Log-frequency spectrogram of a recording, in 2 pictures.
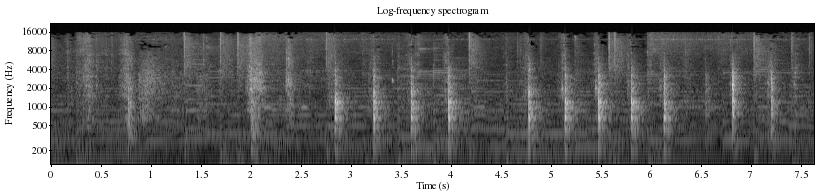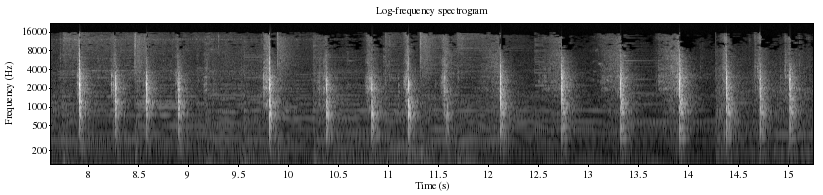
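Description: A Chinese cleaver slicing green chili peppers on a wooden cutting board. It makes a steady run of sharp knocks, about two to three a second, starting about two seconds in, over soft background music.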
